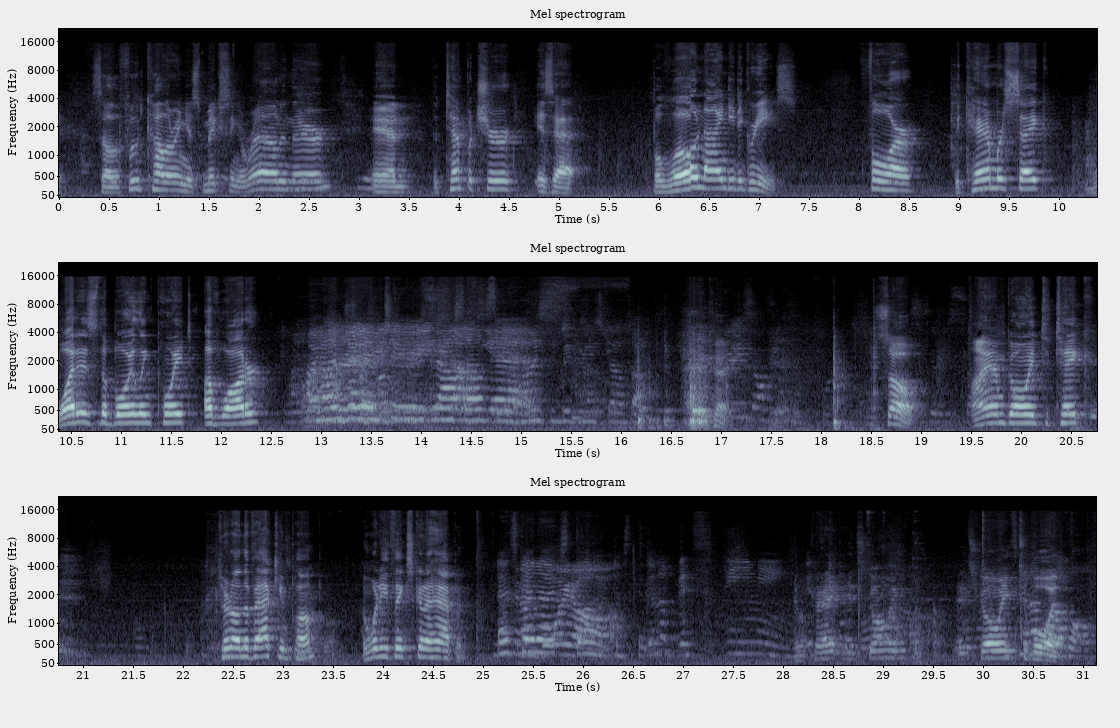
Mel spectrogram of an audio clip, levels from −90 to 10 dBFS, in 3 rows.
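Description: Between 6.31 and 8.81 s the audio jumps into a section at the wrong speed: it runs about 1.17 times too fast, so everything sounds hurried and sits roughly three semitones sharp, then snaps back to normal. Because pitch and tempo move together and the change is abrupt at both ends, it's most likely that stretch being played or rendered against the wrong clock rather than anything in the source itself.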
